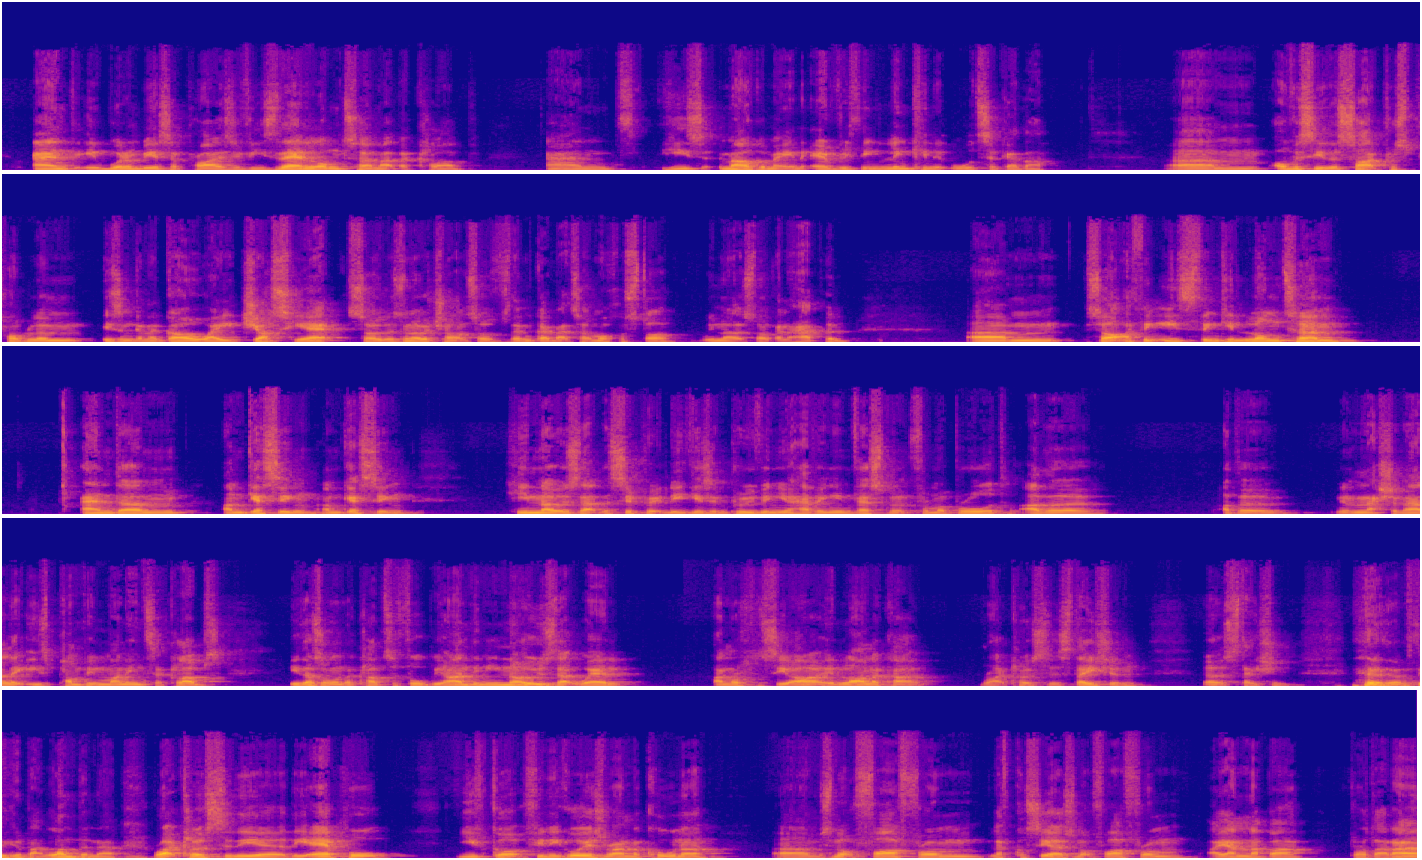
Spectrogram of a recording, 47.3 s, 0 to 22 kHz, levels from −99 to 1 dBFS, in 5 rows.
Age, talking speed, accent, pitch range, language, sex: 20-39, 175 wpm, British, 105-130 Hz, English, male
